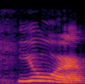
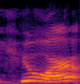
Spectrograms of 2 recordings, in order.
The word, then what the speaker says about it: cure: of hurt is a cure we're all hoping for a cure for covet and cure also rhymes with sure and pure and the opposite of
